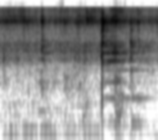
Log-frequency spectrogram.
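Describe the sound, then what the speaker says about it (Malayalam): Green chilies for tomato chutney fry in a pan with a gentle sizzle, broken by a crisp clack of a stirring utensil and a smaller knock after it; no speech. "ഒന്ന് പച്ചമുളകൊന്ന് വഴണ്ട് വരട്ടെ"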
